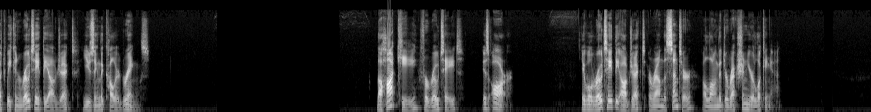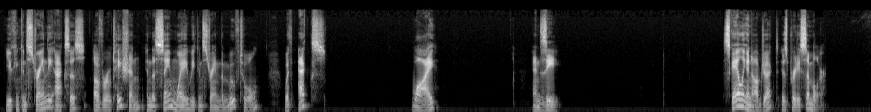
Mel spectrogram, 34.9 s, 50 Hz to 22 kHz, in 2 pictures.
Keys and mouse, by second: 2.6-3.4 drag, 4.3-5.0 drag, 5.9-6.6 drag, 9.5 r, 15.9 click, 22.2 r, 23.2 x, 25.6 y, 27.9 z, 30.6 click.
